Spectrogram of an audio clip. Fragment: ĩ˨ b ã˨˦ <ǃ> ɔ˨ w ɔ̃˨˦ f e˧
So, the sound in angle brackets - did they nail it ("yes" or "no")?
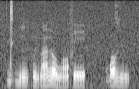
no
